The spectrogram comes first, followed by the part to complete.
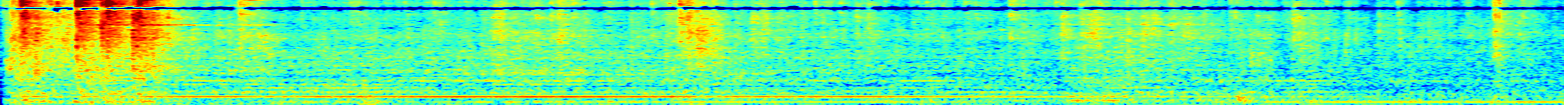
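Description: Electric garage door opener running as the overhead door rises: a steady motor hum that starts abruptly, with some clatter in the first second.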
